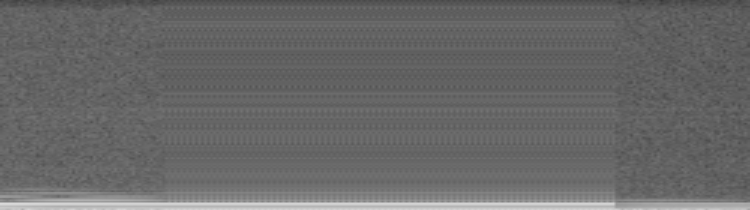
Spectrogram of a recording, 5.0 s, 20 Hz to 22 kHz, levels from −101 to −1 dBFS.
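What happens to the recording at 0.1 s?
Nothing goes wrong at 0.1 s: the music plays through that moment intact, with no dropout, click or distortion.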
